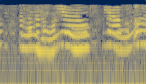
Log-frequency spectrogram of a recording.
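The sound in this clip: Two drawn-out cat meows in a spoken tale about a cat, each with a bending, wavering pitch. The first is longer and the second rises at its end.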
